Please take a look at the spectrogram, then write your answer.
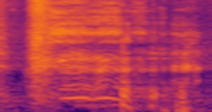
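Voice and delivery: laugh. Real, not acted. Amused at understatement.

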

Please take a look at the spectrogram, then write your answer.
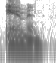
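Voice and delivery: almond dropped low as "AM-un", like salmon; low-pitched almond rhyming with salmon; rhymes with salmon. Shown as a demonstration. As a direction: say almond with a short a and no L. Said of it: "Think salmon".

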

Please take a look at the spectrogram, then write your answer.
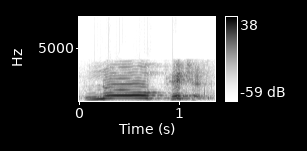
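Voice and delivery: loud, slow mock scream of no; retold banshee scream. Agent retelling the singer's refusal, mock banshee scream. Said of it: "she screams like a banshee".

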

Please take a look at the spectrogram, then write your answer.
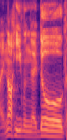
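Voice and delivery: ordinary delivery

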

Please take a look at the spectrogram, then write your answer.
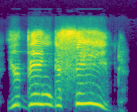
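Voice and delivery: high, slow, insistent warning; impassioned warning. Real, not acted. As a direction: drive it home slowly, pitch way up. Heated warning at climax of rant.

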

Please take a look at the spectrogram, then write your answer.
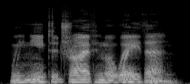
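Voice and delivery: high, eerie insect-made voice; voice through bugs. A narrator's reading. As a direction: speak as if through a swarm. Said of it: "I spoke through my bugs".

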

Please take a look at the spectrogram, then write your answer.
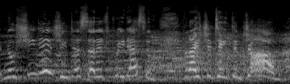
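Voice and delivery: high, rapid overriding protest; excited insisting. Retold or imitated. Wife overruling the fortune teller's denial, excited insisting.

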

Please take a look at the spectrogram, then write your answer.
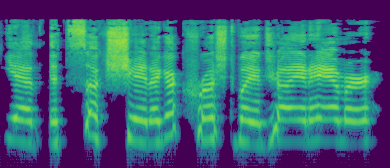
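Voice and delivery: high, slow injured creature voice; high-pitched wounded goblin grumbling; Derek voice. Acted. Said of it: "and he goes".

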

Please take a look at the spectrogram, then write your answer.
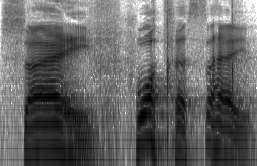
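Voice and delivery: loud, drawn-out cheer for a save; big, slow shout of acclaim; admiring shout. Acted. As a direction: roar it like delighted football fans. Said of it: "they all shouted".

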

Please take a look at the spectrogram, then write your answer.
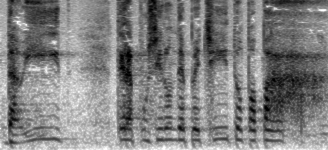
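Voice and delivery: más suave, en tono cómplice y con una risa; le susurra la tentación al oído; tentación en voz baja. Acted. Los hombres tientan a David. (compañero cómplice que lo tienta en voz baja)

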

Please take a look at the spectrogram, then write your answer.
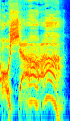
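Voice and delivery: high mock yelp of pain; retold scream. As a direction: imitate a friend crying out in pain. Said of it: "he screams every time I pull".

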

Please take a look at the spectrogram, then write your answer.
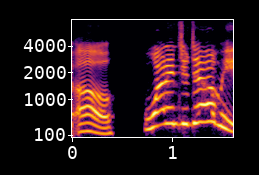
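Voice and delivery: high-pitched, hurt questioning; hammed-up wounded plea; mock dismay. Host acting out a betrayed player questioning an ally, mock dismay.

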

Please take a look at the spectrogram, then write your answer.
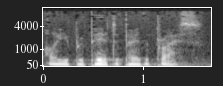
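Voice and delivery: normal talking voice

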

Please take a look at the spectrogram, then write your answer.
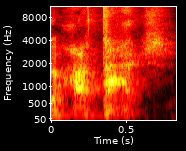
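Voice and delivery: mock-German Hartage, a harsh "ha-TAHZH"; German pronunciation. Shown as a demonstration. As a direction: bite out the surname like a quarrelling German. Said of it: "Se ele é alemão".

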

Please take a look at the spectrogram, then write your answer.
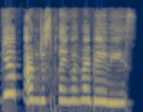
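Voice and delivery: put-on little girl voice. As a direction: pitch up into a bright kid voice. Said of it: "She's like".

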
